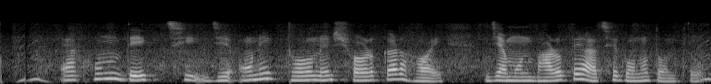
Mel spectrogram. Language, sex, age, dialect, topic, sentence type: Bengali, female, 18-24, Northern/Varendri, banking, statement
